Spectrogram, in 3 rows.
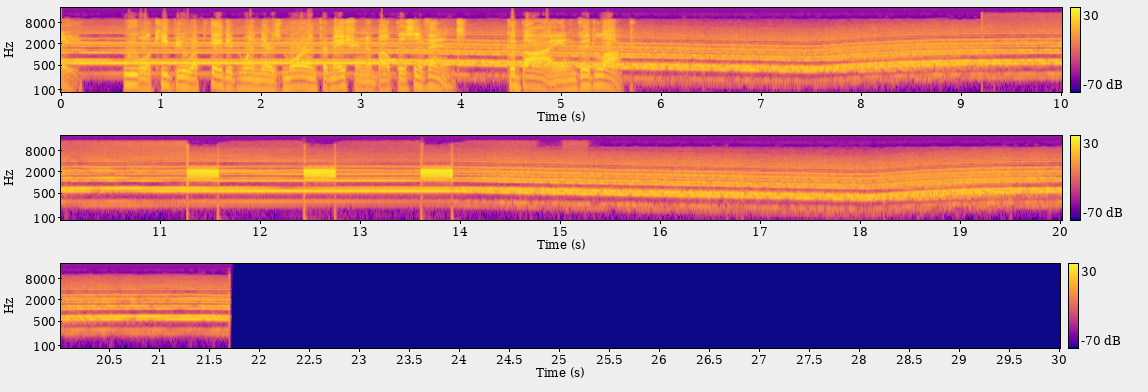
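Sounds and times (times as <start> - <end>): civil defense siren: 0.0 - 21.8
short beeps: 11.3 - 11.8, 13.6 - 14.1.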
